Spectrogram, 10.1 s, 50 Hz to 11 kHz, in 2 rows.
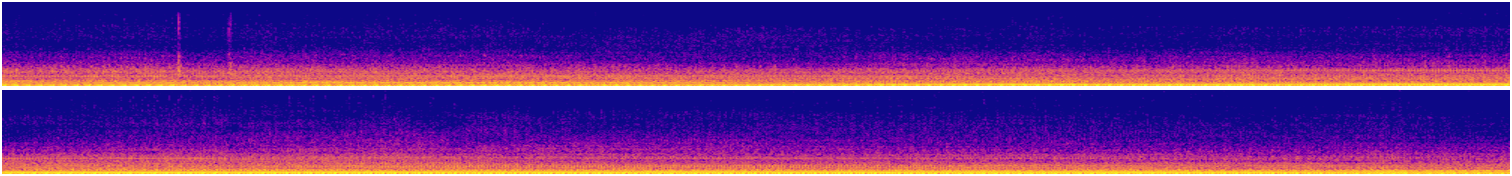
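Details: Snapper 725 EXI mower after float bowl tapped with a screwdriver to free a suspected sticking carburetor float: surging gone, engine holds even steady idle, then shut off; temporary fix, surging returns after hours.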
